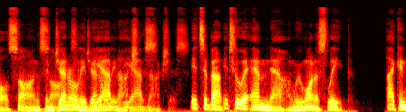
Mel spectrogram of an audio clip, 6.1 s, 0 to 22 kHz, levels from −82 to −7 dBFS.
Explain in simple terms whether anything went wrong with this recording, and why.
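AAC frame loss with concealment occurs twice, first from 0.35 to 0.41 s and again from 4.23 to 4.33 s, just before "and we want to". In both spots, short chunks of the compressed stream went missing, roughly two and three frames' worth. The decoder patched each gap by reusing and roughly reshaping the last good sound, so those moments come out smeared and noisy, lasting about 40 and 60 milliseconds.

A doubled audio track runs from 0.56 to 3.54 s. A second, somewhat quieter copy of the same sound plays about half a second behind the original, like a flat, dry echo with no room sound to it. It starts and stops abruptly. The likely cause is the same sound being picked up a second time through a slower route, or an edit that left two out-of-step copies layered together.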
